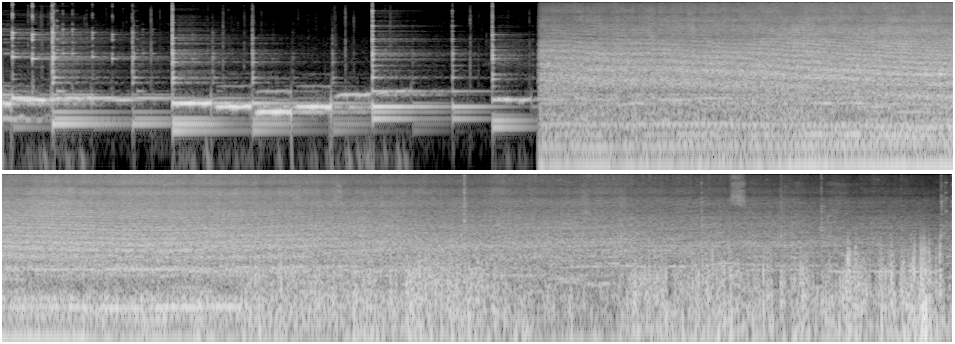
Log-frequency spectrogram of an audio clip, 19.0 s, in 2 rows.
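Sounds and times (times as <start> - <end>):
tractor diesel engine under load: 5.4 - 19.0.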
